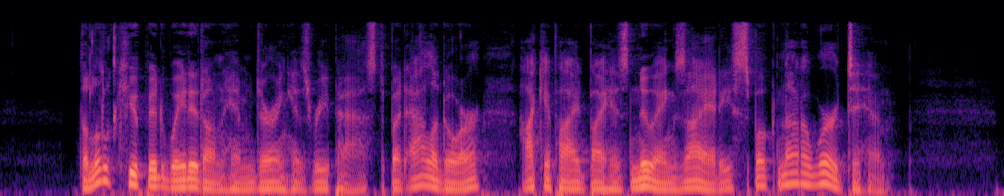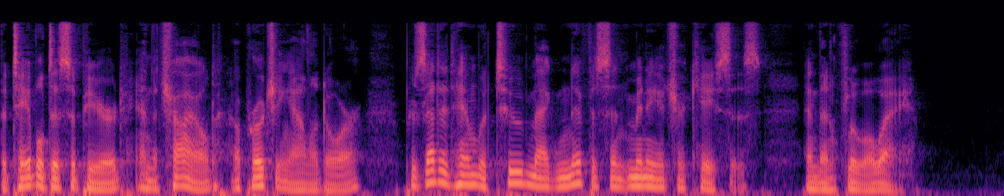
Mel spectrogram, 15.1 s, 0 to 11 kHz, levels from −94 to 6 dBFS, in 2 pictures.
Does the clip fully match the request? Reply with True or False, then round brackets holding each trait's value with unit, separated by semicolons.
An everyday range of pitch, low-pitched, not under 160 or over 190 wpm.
False (6.6 semitones; 90 Hz; 165 wpm)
